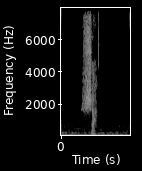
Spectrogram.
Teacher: That's the retroflex sibilant, where you curl your tongue back to pronounce it.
